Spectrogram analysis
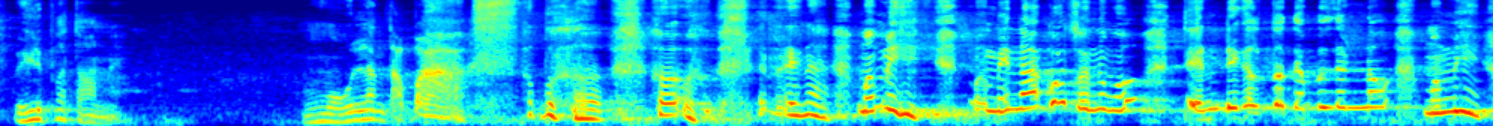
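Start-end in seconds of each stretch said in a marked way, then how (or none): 2.7-9.9 crying out. Acted. Child crying out as mummy is stung for her. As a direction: wail for mummy taking the stings. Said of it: "అని అరుస్తూ".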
